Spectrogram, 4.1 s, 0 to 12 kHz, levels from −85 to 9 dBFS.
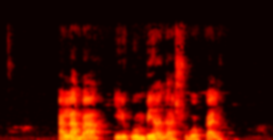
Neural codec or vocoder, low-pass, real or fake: none; 9.9 kHz; real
